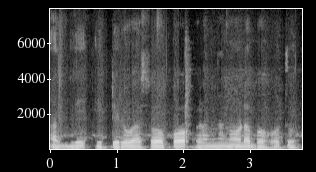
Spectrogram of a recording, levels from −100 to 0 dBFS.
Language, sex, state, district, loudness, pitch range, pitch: Kannada, male, Karnataka, Bangalore, -18 LUFS, 100-105 Hz, 100 Hz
